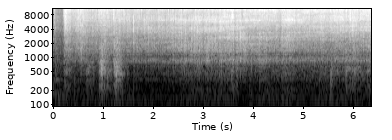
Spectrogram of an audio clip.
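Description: Radish greens and potatoes fry in a pan with a loud, steady, dense sizzle that runs continuously after a brief start, with faint stirring scrapes underneath and no voices.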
